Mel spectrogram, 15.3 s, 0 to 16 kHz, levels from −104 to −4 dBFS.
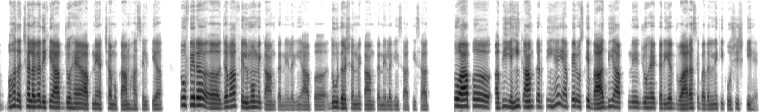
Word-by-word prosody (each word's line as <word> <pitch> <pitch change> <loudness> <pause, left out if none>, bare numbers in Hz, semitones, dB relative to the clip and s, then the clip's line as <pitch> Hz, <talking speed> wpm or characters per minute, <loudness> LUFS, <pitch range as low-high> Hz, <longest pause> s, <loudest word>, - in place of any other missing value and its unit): बहुत 205 +4 -2
अच्छा 190 +1 +1
लगा 190 0 +4
देखिए 175 +1 -2
आप 165 -1 +1
जो 160 +1 -2
है, 150 -1 -2
आपने 135 0 -1
अच्छा 130 +3 -6
मुकाम 125 0 -7
हासिल 120 0 -13
किया। 120 0 -10 0.4
तो 245 0 +2
फिर 245 0 +5
अ, 145 -12 +4
जब 175 +2 0
आप 210 +1 +2
फिल्मों 175 -1 -1
में 170 -2 -5
काम 120 -2 -7
करने 110 0 -18
लगीं, 115 +2 -19
आप 115 0 -10 0.4
दूरदर्शन 150 -5 -3
में 130 0 -11
काम 120 -1 -7
करने 120 -1 -14
लगीं 120 0 -15
साथ 110 -1 -16
ही 115 - -22
साथ, 110 -1 -12 0.5
तो 220 - +4
आप 205 +1 +9 0.5
अभी 200 +5 -8
यहीं 175 +4 -1
काम 185 0 +3
करती 190 +1 -10
हैं 280 +6 -5
या 200 -8 -6
फिर 205 +2 -4
उसके 190 +2 -3
बाद 145 +4 +6
भी 195 +3 -8
आपने 170 0 -8
जो 160 0 -8
है, 160 0 -3
करियर 145 +1 -4
दोबारा 130 +2 0
से 150 - -16
बदलने 130 +1 -10
की 140 +2 -17
कोशिश 125 +1 -15
की 130 - -12
है? 105 -3 -21
150 Hz, 210 wpm, -22 LUFS, 125-185 Hz, 0.5 s, आप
